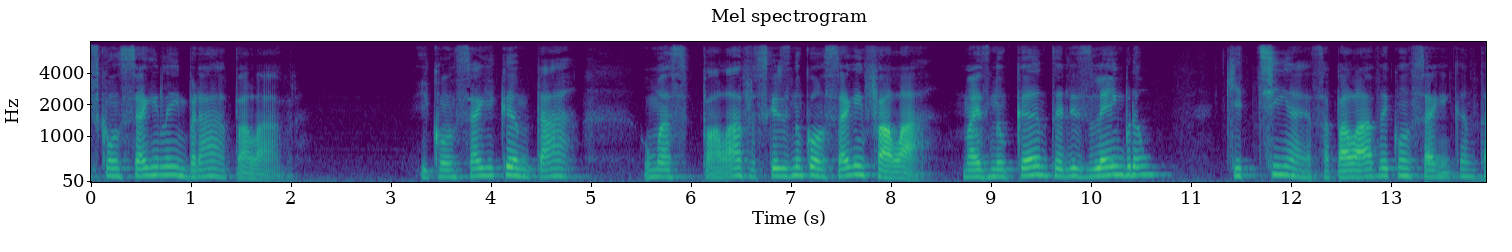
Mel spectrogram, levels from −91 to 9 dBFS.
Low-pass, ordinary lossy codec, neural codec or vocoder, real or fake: 7.2 kHz; none; none; real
